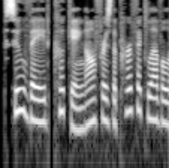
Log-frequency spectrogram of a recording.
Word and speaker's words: sous-vide: anywhere via your smartphone what to cook sous-vide pronounced sous-vade cooking offers the perfect level of doneness for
